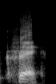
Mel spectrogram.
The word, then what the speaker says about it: creek: You keep saying creek. It's legit a creek. I know it is, but that's not how you pronounce it. I'm not saying crick. It's a crick, Ryan. No. It's a crick. No, a crick is what you get in your neck when you sleep on it sideways.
